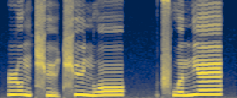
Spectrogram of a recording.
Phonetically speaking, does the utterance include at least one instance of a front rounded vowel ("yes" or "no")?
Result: yes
